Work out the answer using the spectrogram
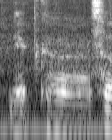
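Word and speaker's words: MacArthur: 그의 성씨를 메가더로 포기하지만 실제 발음은 메카서 혹은 버카서 혹은 메카서에 가깝다.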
